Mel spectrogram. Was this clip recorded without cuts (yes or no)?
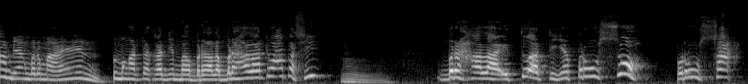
no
